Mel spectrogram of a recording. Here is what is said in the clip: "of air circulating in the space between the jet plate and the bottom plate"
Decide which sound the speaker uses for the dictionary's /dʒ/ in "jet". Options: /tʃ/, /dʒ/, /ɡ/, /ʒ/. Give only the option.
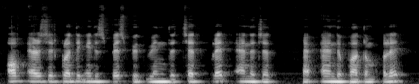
/tʃ/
